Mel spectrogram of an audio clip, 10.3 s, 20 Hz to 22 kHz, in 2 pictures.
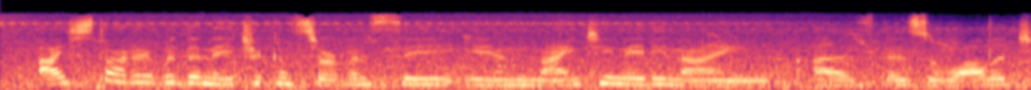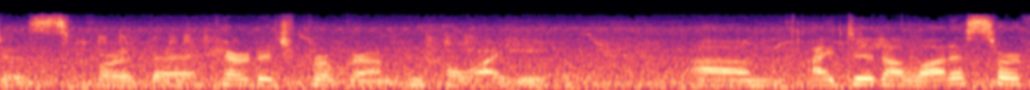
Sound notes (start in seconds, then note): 0.0 crickets chirping; 7.9 birds chirping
